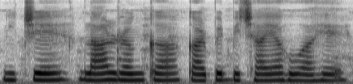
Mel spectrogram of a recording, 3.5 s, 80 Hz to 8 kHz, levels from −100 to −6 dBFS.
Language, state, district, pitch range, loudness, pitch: Hindi, Arunachal Pradesh, Papum Pare, 225-235 Hz, -15 LUFS, 230 Hz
